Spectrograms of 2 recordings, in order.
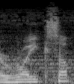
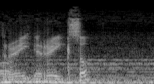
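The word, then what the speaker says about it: Röyksopp: if you know about the Norwegian group uh Roop you would probably call it but it's pronounced reop just a the the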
